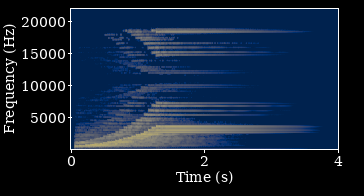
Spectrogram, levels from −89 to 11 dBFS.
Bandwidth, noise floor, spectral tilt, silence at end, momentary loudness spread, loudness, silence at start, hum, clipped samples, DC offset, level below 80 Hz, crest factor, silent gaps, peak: 19.5 kHz; -69 dBFS; 4 dB/octave; 1.2 s; 17 LU; -19 LUFS; 0.05 s; none; under 0.1%; 0.1%; -82 dBFS; 16 dB; none; -8 dBFS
